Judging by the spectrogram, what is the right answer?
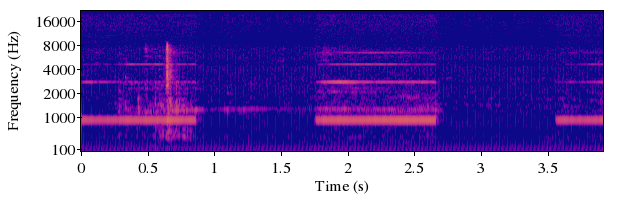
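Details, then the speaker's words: HP Pavilion G6 laptop with no display at power-on: three long, steady beeps while the fan spins at full speed and the 8GB RAM module gets very hot. Suspected memory-fault code, unconfirmed. "you can hear the sound still beeping and the fan is spinning at full speed"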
